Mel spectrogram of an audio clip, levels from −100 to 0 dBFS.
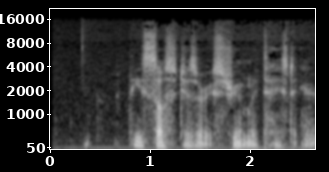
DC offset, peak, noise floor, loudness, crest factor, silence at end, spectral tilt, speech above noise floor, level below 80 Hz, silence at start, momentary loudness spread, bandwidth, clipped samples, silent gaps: under 0.1%; -2 dBFS; -48 dBFS; -24 LUFS; 24 dB; 0 s; -4 dB/octave; 24 dB; -50 dBFS; 0.35 s; 9 LU; 16 kHz; under 0.1%; none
